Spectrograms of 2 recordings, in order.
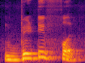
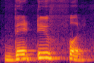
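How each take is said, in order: First: Said in the usual way. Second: beautiful said slowly as beauty, a small gap, then फुल; slow beautiful with a clear pause between its two parts; split into syllables. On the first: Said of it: "देख रहे हो, दो बार आ रहा". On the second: Shown as a demonstration. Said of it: "दो बार, थोड़ा सा gap ले रहा". (ब्यूटीफुल को धीरे से ब्यूटी, थोड़ा रुककर, फिर फुल बोलें)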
